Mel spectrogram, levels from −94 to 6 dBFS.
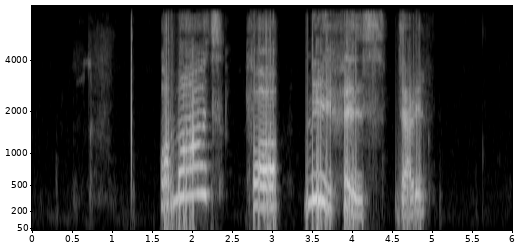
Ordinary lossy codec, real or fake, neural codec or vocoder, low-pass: MP3, 64 kbps; fake; vocoder, 22.05 kHz, 80 mel bands, WaveNeXt; 7.2 kHz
